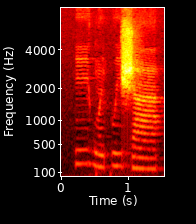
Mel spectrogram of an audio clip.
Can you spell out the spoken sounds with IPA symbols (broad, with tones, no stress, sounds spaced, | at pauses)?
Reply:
iː˦ ɡʷ ĩ˨ kʷ i˧ ʃ a˨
